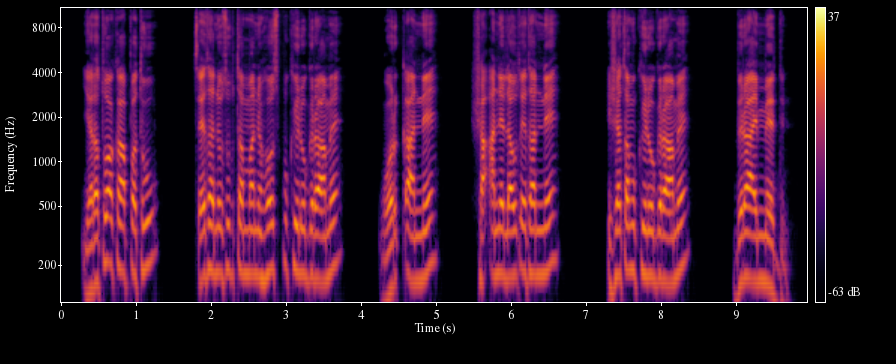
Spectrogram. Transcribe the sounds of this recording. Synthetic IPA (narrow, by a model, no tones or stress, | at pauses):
jɐɾɐt̪ʊwaːkaːpːɐt̪uː | t͡sʼeːt̪ɐnːɛʊs̬ʊpt̪ːɐmːɐnːɛɦɔspːʊkɪlɔɡɪɾaːmɛ | wɔɾkʼːaːnːɛ | ʃɐʔɐnːɛlɐwt͡sʼɛːt̪ɐnːɛ | ɪʃ̬ɐt̪ɐmʊkɪlɔɡɪɾaːmɛ | bɪɾaːɪmːe̞ːd̪ːɪn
